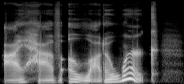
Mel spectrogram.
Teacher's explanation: The T changes to a soft D again. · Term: soft D sound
